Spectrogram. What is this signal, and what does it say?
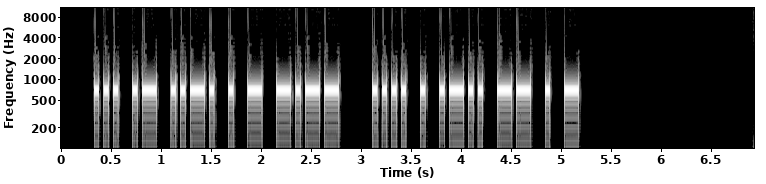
Morse code, heard as a keyed tone, about 28 wpm, 700 Hz. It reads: SAFETY HELMET
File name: Difficult Words - Speed-Racing with Hints - 25wpm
